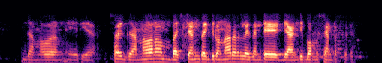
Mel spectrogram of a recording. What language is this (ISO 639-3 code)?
tel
